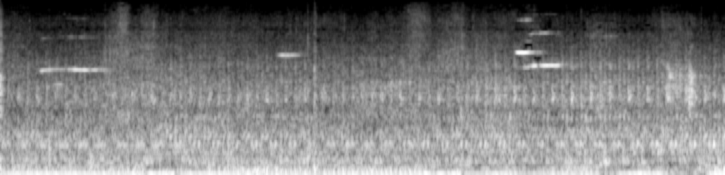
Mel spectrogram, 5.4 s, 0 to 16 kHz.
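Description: David Brown 1490 tractor's four-cylinder diesel engine running steadily at idle.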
